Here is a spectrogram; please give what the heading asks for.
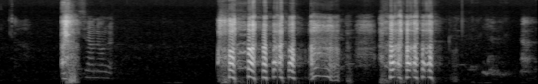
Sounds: Laughter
